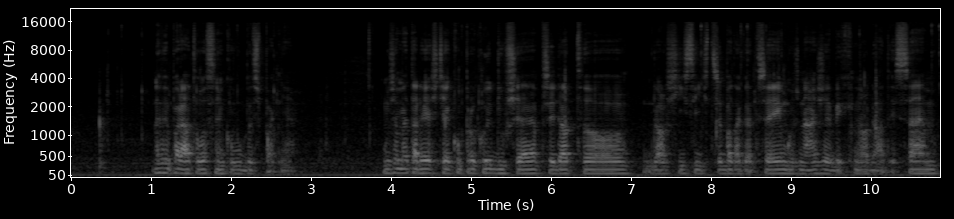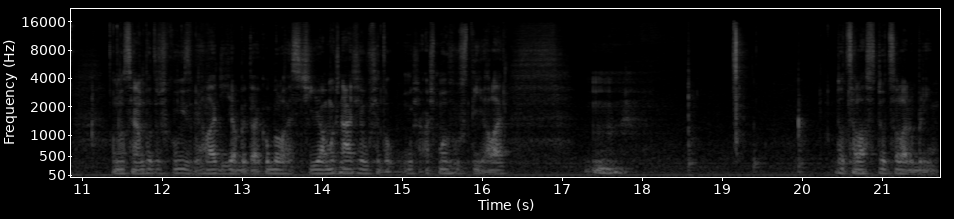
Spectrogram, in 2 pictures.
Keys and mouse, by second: 0.6 middle click, 1.3 middle drag, 2.0-2.5 middle drag, 3.1 Tab, 4.8 middle click, 6.0 ctrl+r, 7.9 Escape, 8.6 middle click, 9.9 ctrl+r, 10.9 Escape, 11.3 click, 11.6 middle click, 12.2 middle click, 14.7-16.2 middle drag, 18.6 Tab, 20.3 middle click.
